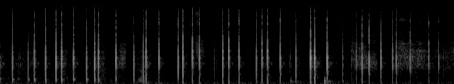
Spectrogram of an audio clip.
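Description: Long nails tap rapidly on a closed, flat rectangular black cardboard lipstick palette box held upright, giving about 30 short, dry clicks. Each click is crisp and bright, centred around 1.3 kHz, with almost no ring or low end. The taps come in quick, uneven bursts.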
